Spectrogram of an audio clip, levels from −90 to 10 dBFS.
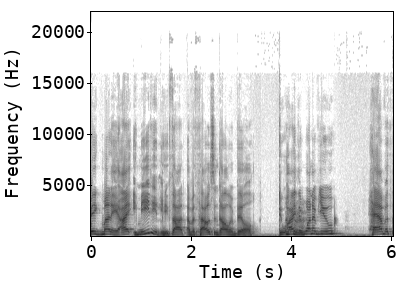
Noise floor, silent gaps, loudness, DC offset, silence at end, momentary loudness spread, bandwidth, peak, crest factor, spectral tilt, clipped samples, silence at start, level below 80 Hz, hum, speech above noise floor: -37 dBFS; none; -15 LUFS; under 0.1%; 0 s; 6 LU; 16.5 kHz; -2 dBFS; 14 dB; -5 dB/octave; under 0.1%; 0 s; -46 dBFS; none; 23 dB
